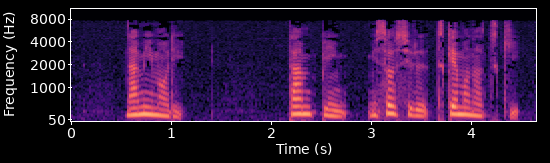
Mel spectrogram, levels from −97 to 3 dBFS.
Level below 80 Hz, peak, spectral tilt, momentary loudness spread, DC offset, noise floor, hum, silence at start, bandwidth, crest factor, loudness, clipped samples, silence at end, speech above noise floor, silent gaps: -60 dBFS; -6 dBFS; -6 dB/octave; 12 LU; under 0.1%; -66 dBFS; none; 0.55 s; 8 kHz; 18 dB; -23 LUFS; under 0.1%; 0.2 s; 44 dB; none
